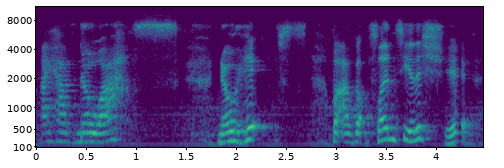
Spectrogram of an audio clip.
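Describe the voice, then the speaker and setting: A woman's voice: medium pitch, slow, a little hiss or hum, rough recording. A young woman, talking in a frank, rambling vlog monologue and swearing freely.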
